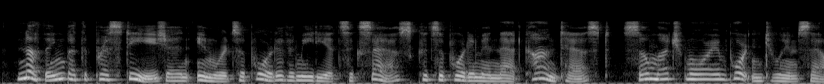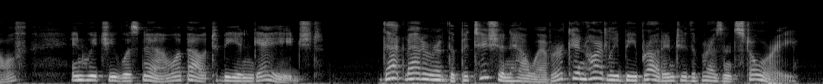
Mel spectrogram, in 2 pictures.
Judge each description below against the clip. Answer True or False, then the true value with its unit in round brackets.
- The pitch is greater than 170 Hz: True (190 Hz)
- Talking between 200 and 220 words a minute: False (165 wpm)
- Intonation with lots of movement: True (6.5 semitones)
